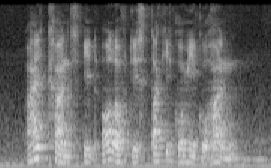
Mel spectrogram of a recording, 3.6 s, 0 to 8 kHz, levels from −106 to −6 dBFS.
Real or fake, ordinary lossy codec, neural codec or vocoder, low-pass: real; none; none; 7.2 kHz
